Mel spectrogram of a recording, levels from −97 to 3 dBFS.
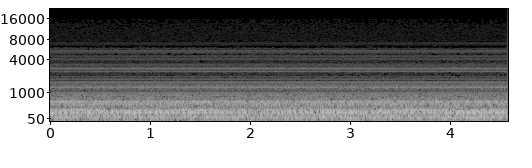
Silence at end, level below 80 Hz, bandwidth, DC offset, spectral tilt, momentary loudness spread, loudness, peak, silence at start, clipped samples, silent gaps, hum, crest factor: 0 s; -38 dBFS; 7.6 kHz; under 0.1%; -8.5 dB/octave; 1 LU; -27 LUFS; -14 dBFS; 0 s; under 0.1%; none; none; 12 dB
